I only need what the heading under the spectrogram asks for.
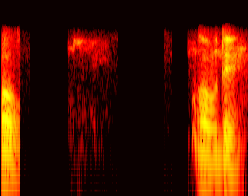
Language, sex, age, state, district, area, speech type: Bodo, male, 18-30, Assam, Baksa, rural, conversation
